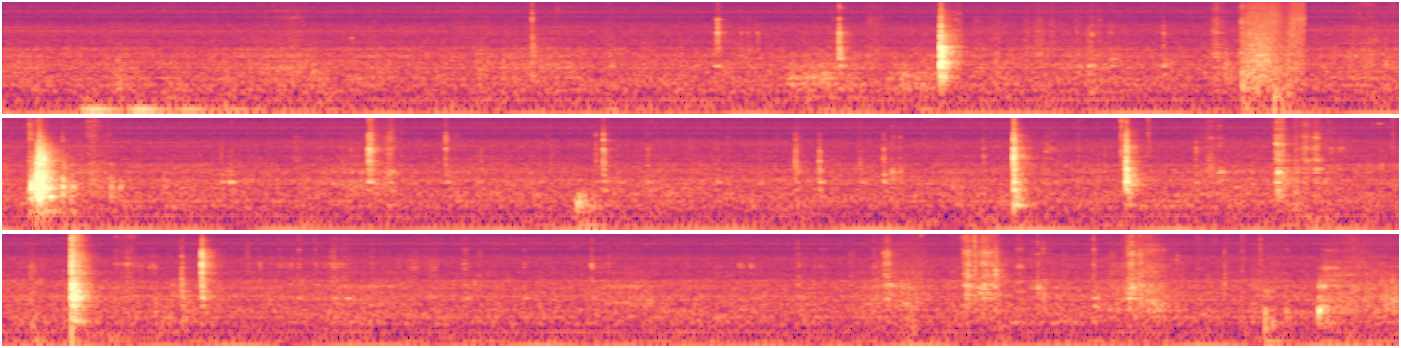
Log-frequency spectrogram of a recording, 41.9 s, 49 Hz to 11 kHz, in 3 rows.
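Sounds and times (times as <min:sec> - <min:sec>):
short rustle: 0:12.3 - 0:13.1.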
